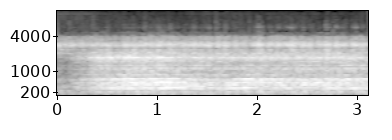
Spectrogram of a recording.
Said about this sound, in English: He's screaming in terror as he tears down Main Street. But his scream has turned to the hoarse cry of a locomotive.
